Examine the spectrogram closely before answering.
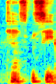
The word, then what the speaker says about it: Atascocita: Atascocita End of the road for you guys here, so Atascocita Hey, you did say it right.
